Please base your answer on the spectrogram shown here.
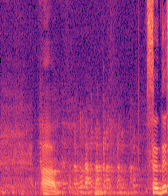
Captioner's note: laughing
